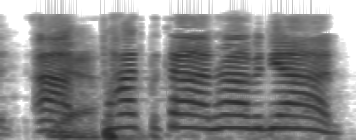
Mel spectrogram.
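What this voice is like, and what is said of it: Attempted Boston accent. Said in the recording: “do a Boston accent ... That sounds like Matt Damon and Ben Affleck trying to do a Boston accent.”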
